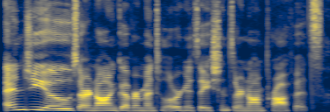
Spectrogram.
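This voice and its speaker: A woman's voice: fairly low pitch, lively intonation, fairly quick, gravelly, smooth, no room sound, studio quality. A woman co-hosting an advocacy talk show, chatting casually and reading documents aloud with commentary. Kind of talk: casual discussion.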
